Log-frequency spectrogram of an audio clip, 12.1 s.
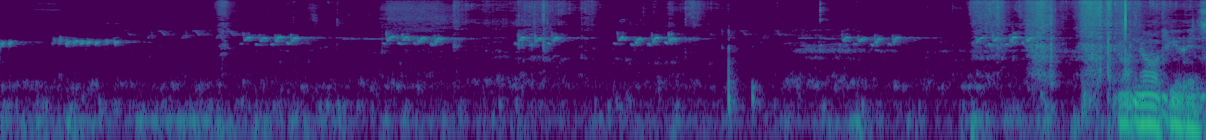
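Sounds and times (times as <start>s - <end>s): songbird warbling: 0.0s - 3.1s, 3.8s - 10.5s
rustling noise: 9.7s - 11.6s.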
